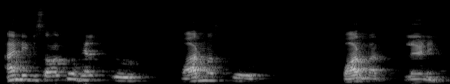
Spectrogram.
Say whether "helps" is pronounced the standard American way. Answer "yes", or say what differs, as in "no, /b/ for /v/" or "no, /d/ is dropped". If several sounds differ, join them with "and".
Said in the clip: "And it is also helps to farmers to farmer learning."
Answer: no, /s/ is dropped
